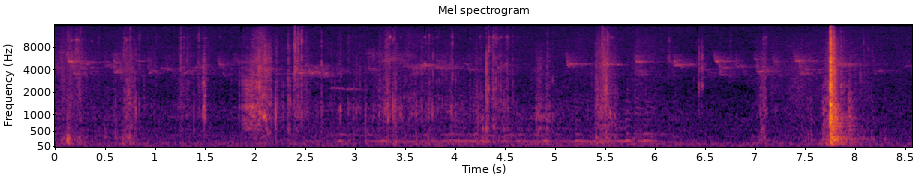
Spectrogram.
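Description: Scattered rustles and small clicks of a cloth bag being handled, then one sharp knock just before the end as hands meet the wrecked car's metal body. Faint high chirps sound behind.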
